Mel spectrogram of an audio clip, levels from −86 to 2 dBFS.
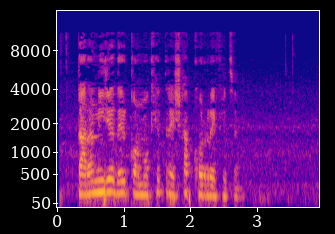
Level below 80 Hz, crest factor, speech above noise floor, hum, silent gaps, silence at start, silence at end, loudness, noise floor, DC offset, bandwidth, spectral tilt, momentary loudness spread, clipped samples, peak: -46 dBFS; 20 dB; 30 dB; none; none; 0.05 s; 1.2 s; -21 LUFS; -51 dBFS; under 0.1%; 11.5 kHz; -5.5 dB/octave; 13 LU; under 0.1%; -2 dBFS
